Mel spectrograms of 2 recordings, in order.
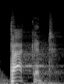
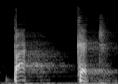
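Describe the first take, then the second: First: Said in the usual way. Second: "packet" split into pack and et, with a gap; syllable by syllable. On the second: Shown as a demonstration. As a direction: break "packet" into two separate beats. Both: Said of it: "two syllables".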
